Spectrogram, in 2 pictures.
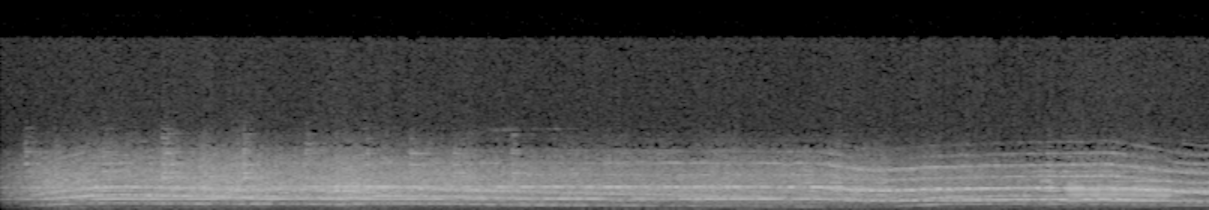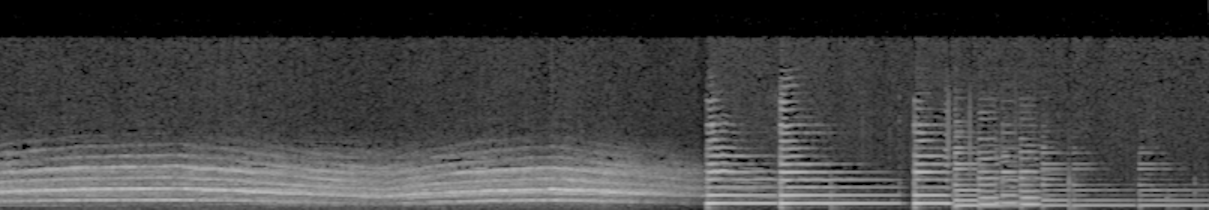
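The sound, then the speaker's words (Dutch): A loud fire alarm siren wails steadily on a city street, its pitch sweeping up and down for about fifteen seconds, then cuts into a few sharp, stuttering blasts before fading. “Verkeersgeluiden, bouwgeluiden. en het lawaai van een brandalarm.”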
